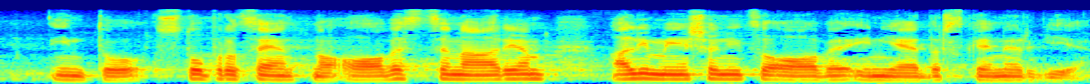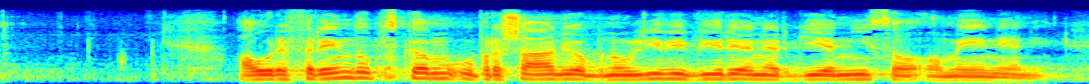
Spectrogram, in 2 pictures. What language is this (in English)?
Slovenian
